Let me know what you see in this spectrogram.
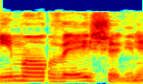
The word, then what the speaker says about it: Emovation: Let me move on to the fact that you're the founder of the Emotion. Did I say that right? Emovation? Emovation. – Emovation. Yeah, Emovation, you nailed it.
